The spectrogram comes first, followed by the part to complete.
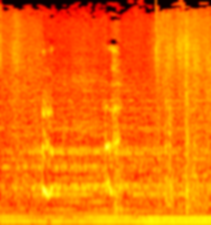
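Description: Two short grunts or gasps from a person straining in a struggle, about half a second and a second in, over a low steady drone of film score music.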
